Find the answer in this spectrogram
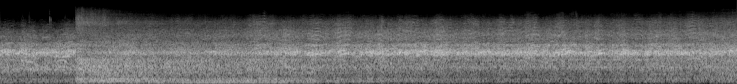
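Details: Migrating snow geese near peak migration at Montezuma, New York, on 7 March 2022, the flock taking flight: a dense, unbroken chorus of high nasal honks from countless birds, swelling suddenly after the first second.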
